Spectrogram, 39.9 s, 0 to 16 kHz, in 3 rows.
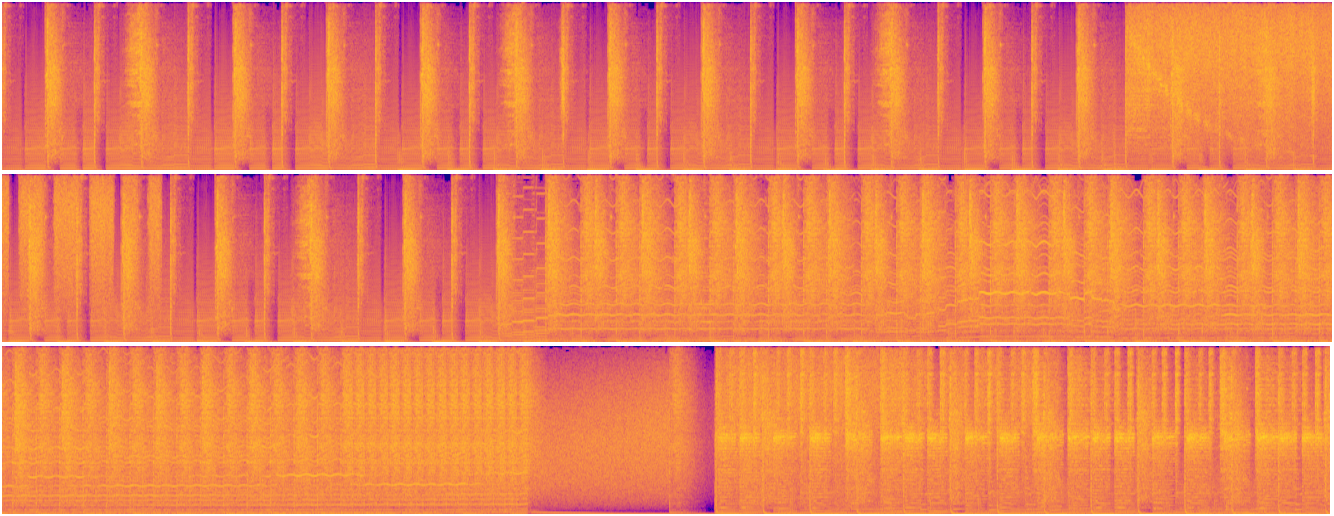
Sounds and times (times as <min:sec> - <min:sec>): Sampler: 0:10.8 - 0:15.0, 0:18.1 - 0:39.8.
